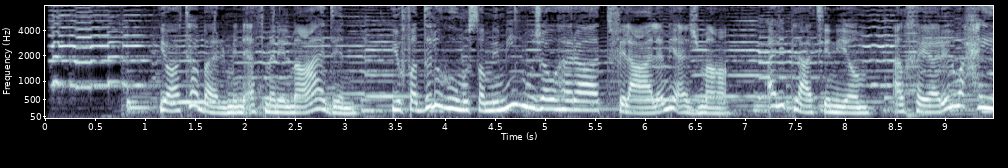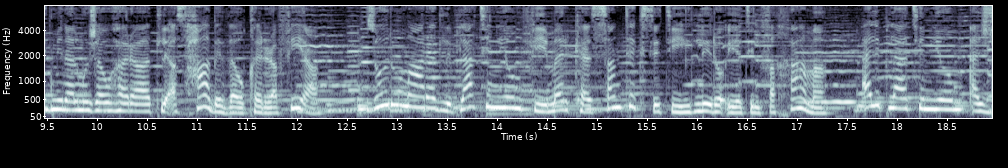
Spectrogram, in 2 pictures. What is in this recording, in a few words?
Arabic, Arabic Female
